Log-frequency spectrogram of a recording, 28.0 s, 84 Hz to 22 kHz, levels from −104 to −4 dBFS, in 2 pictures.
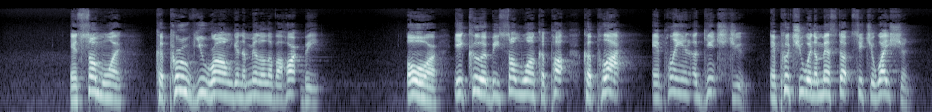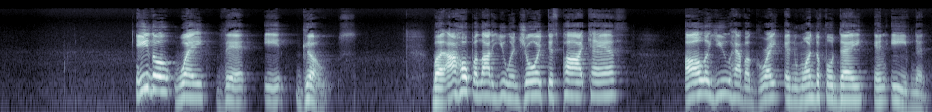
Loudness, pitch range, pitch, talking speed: -19 LUFS, 160-210 Hz, 185 Hz, 125 wpm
